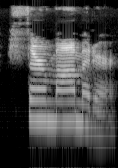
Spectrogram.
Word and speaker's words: thermometer: Morris thermometer make sure you stick your tongue out for that th sound at the beginning thermometer yeah does anybody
